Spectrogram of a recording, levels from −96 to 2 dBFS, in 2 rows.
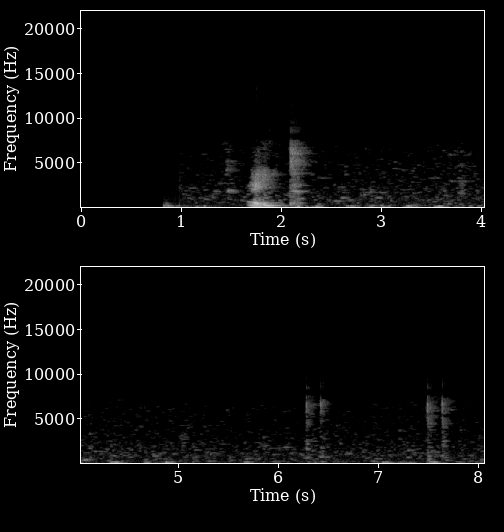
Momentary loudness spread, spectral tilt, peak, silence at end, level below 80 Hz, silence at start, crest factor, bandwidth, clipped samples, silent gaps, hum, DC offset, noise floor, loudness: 30 LU; -5.5 dB/octave; -14 dBFS; 0.45 s; -64 dBFS; 1.45 s; 28 dB; 8.8 kHz; under 0.1%; none; none; under 0.1%; -69 dBFS; -34 LUFS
